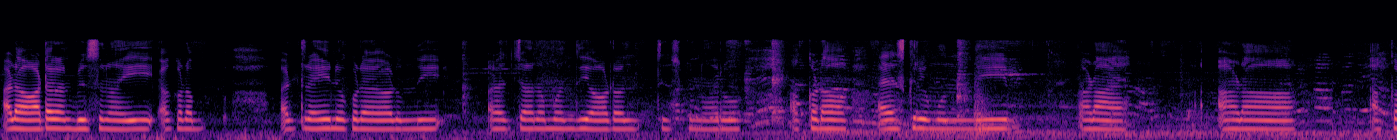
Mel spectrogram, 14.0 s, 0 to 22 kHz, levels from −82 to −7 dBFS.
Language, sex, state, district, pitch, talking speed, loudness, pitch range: Telugu, male, Andhra Pradesh, Anantapur, 230 Hz, 80 wpm, -37 LUFS, 225-235 Hz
